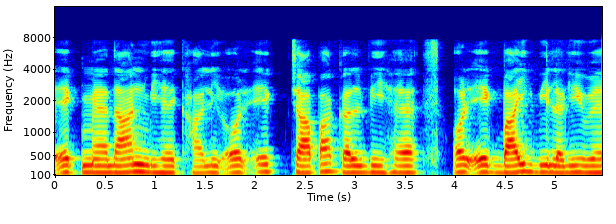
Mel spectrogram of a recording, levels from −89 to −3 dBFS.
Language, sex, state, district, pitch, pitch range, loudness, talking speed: Hindi, male, Jharkhand, Palamu, 145 Hz, 140-150 Hz, -16 LUFS, 185 wpm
